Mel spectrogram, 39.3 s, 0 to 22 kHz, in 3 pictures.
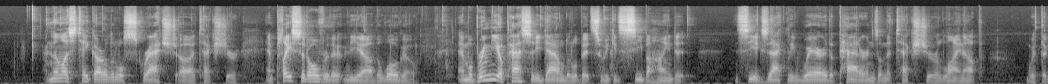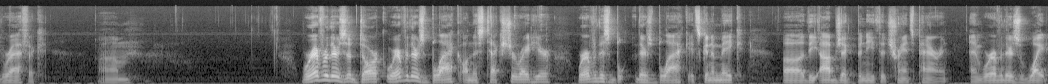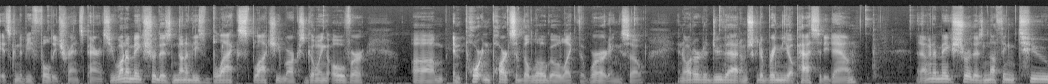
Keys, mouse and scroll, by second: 0.7 click, 1.4-5.8 drag, 6.9 click, 8.7-17.4 drag, 19.6 click, 26.9 click, 30.4-32.9 drag, 34.3-35.6 drag, 37.7-39.3 drag.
